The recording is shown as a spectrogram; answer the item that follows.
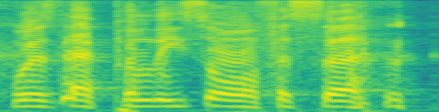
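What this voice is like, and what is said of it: Put-on New York accent. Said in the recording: “I think that's more of a New York accent”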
